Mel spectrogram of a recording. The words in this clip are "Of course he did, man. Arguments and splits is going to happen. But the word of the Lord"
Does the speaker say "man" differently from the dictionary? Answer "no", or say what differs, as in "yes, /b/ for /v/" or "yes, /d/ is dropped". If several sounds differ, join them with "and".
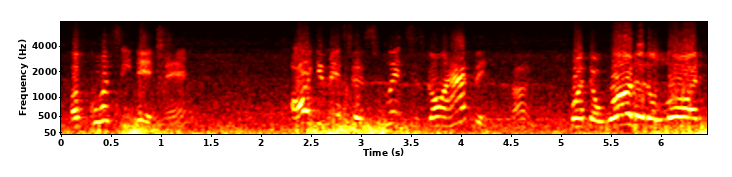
no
